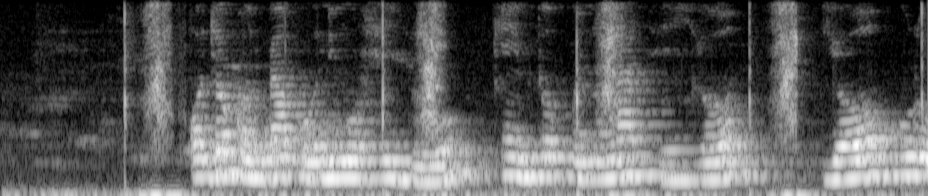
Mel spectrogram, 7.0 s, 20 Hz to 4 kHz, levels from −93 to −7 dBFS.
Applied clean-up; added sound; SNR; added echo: none; Writing; 11 dB; reverberation time 0.6 s.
